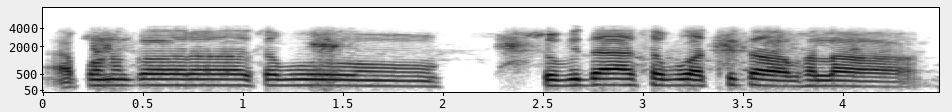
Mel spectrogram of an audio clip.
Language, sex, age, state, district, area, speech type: Odia, male, 45-60, Odisha, Kendrapara, urban, conversation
